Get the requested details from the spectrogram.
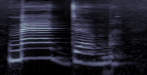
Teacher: esse segundo A é a sílaba mais fraca, ok? Então ela vai ser reduzida ao schwa.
